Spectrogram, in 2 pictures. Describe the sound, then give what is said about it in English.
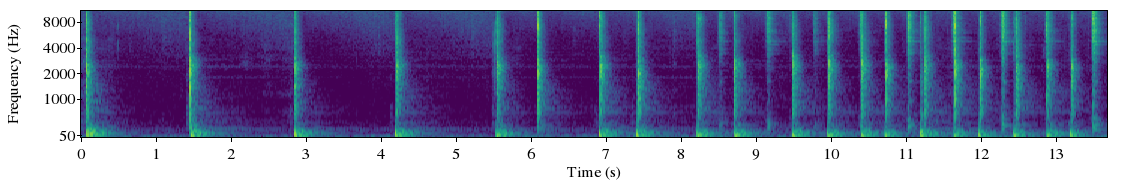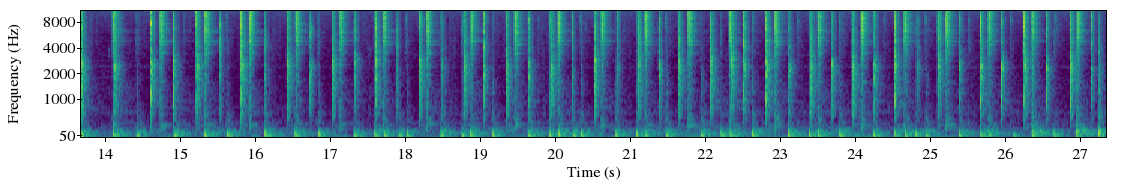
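Hand claps start slow and evenly spaced, then quicken into dense, syncopated patterns that shift between rhythmic variations, crisp with no talking over them; a demonstration of half-clap rhythm variations and syncopations. “So when we were talking about the half clap, I'll just do some variations of all of what we just talked about.”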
